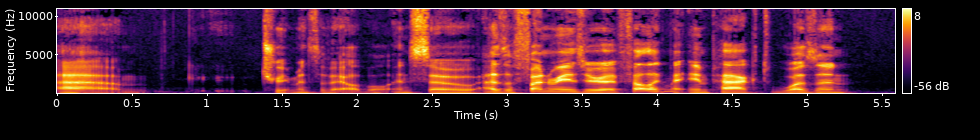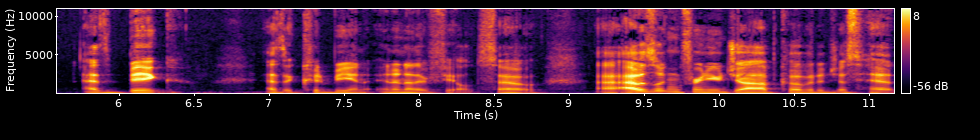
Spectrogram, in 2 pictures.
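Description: In a very clean recording with a silent background, a man with an American accent and an unremarkable speaking voice talks at a medium pitch and a moderate pace with fairly even intonation. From Miami, Florida. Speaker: nonprofit founder. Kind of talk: casual interview.

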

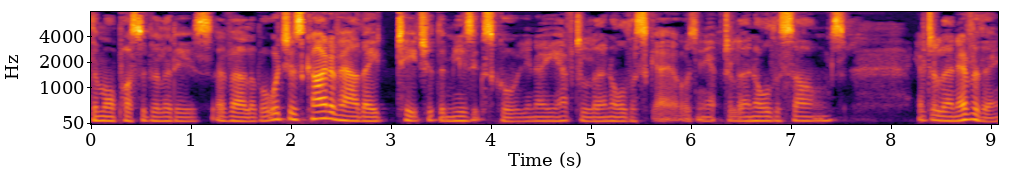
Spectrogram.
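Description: A man with an Australian accent speaks at a fairly quick pace and medium pitch, somewhat breathy, with ordinary pitch variation and a quiet background. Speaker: eyewear designer. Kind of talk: interview.

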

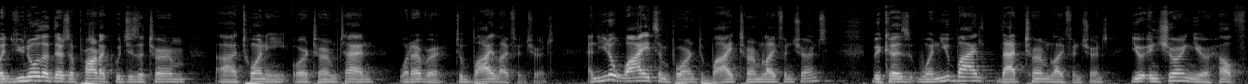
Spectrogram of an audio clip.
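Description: Over a very clean recording with a silent background, a man with a Sri Lankan accent speaks at a medium pitch and a fairly quick pace, with ordinary pitch variation. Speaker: insurance broker. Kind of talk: casual podcast interview.

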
